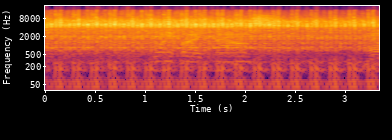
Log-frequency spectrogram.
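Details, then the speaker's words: Cold air-cooled 1800 flat-four with Kadron carbs, stock pushrods, full 1 1/2 inch header and stinger exhaust: slow, steady putter at very low idle, no misses; much smoother-running engine after changes. "very low idle but can you just hear the sound how how much smoother it is"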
